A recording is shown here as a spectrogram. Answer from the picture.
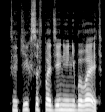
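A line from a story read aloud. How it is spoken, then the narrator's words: After laughing. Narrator (Russian): отсмеявшись ответила полувампирша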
